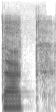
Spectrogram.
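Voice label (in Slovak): "tak", Slovak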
